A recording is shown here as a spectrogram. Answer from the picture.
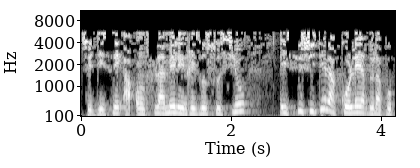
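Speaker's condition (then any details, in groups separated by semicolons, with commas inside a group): No condition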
